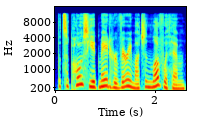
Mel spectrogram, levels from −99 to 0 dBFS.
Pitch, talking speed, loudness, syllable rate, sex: 230 Hz, 275 wpm, -16 LUFS, 5.9 syllables/s, female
